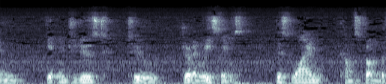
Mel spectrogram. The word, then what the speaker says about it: Riesling: Some people pronounce it Riesling, but it's actually pronounced Riesling.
